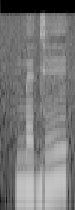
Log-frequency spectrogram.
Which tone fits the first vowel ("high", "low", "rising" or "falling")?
low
